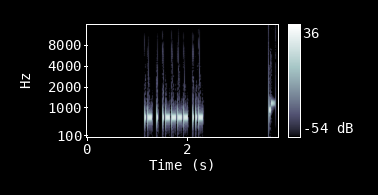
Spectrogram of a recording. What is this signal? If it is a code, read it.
Morse code, heard as a keyed tone, about 40 wpm, 700 Hz. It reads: AE1U
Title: USA Call Signs - 4x Character Spacing - 40wpm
